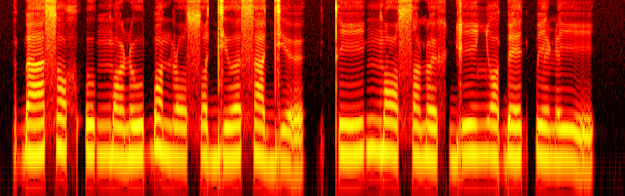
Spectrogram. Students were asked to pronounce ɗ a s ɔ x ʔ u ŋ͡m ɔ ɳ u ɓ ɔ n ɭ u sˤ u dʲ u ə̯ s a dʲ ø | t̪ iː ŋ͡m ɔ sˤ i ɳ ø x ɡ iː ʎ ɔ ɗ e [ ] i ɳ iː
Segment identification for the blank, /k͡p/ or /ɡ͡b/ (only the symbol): k͡p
